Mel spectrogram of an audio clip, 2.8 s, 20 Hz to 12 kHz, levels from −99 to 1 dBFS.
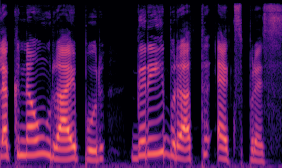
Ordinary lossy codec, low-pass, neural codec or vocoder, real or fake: none; 10.8 kHz; none; real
